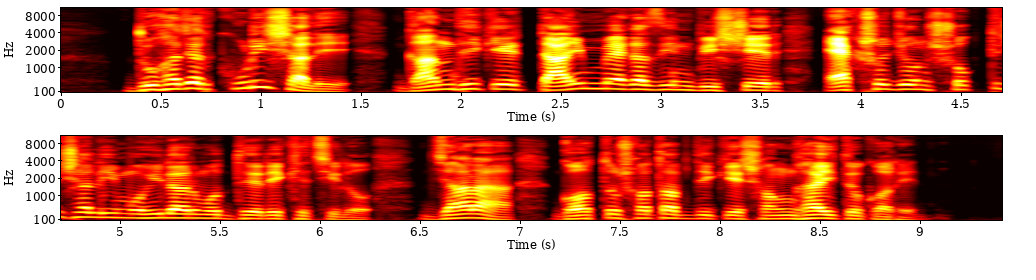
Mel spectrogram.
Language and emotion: Bengali, neutral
